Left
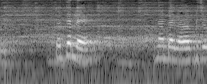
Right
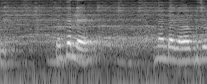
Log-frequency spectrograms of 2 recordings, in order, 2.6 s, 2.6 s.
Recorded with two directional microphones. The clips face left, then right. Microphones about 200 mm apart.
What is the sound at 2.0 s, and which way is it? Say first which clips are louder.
Music: right 1 dB; centre (ahead or behind).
